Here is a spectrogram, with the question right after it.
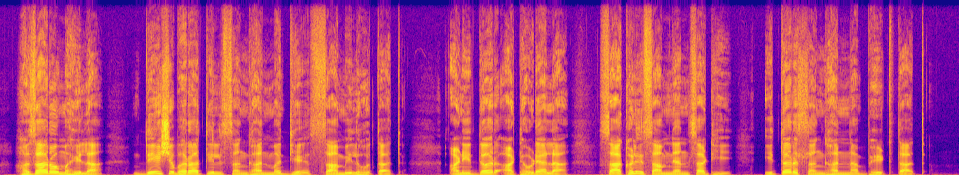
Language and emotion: Marathi, neutral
